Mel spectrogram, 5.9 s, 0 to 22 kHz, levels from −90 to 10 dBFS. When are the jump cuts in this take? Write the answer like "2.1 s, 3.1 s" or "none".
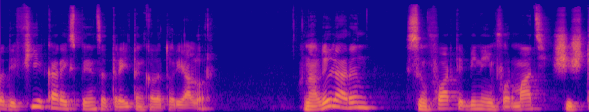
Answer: none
